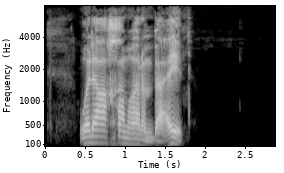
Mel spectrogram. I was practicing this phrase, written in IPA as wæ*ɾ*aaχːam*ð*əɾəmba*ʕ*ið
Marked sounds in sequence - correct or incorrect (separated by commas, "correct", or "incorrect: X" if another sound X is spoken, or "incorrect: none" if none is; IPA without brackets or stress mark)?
incorrect: l, incorrect: ʁ, correct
